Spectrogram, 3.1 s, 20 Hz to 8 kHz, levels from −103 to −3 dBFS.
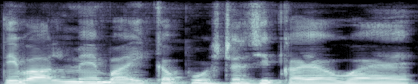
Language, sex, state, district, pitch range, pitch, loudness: Hindi, male, Jharkhand, Ranchi, 120-130 Hz, 125 Hz, -16 LUFS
